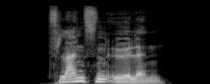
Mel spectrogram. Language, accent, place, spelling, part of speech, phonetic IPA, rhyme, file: German, Germany, Berlin, Pflanzenölen, noun, [ˈp͡flant͡sn̩ˌʔøːlən], -ant͡sn̩ʔøːlən, De-Pflanzenölen.ogg
- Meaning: dative plural of Pflanzenöl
